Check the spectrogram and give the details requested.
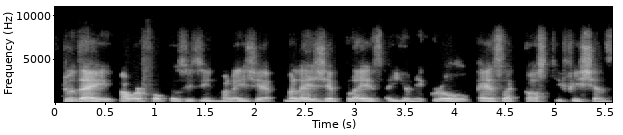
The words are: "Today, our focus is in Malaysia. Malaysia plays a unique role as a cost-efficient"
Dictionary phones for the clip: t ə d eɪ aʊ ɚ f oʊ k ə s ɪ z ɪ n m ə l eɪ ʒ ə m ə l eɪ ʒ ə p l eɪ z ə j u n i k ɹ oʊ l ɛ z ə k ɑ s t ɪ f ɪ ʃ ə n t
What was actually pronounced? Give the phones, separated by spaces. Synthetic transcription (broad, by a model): t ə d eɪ aʊ ɚ f oʊ k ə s ɪ z ɪ n m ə l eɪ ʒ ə m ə l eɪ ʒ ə p l eɪ z ə j u n i k ɹ oʊ l ɛ z ə k ɑ s t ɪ f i ʃ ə n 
